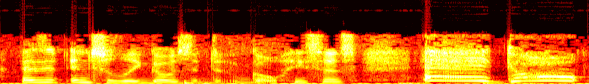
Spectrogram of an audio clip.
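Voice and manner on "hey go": high excited cheer. Acted. Boy celebrates his goal, high excited cheer. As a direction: cheer it up high like you scored.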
